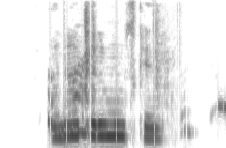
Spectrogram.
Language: Pashto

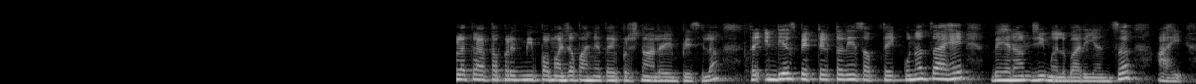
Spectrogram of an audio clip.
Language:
Marathi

